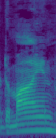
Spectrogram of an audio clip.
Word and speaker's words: Domine: had done a cover of astronomy domine or de mine how we pronounce it and I thought that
